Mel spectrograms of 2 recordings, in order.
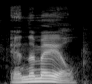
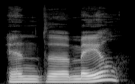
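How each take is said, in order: First: "And the mail," falling flat on "mail"; agreeing. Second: "And the mail?" slow, rising on "mail"; prompting question. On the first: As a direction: settle it with "And the mail," dropping on "mail". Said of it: "he agreed". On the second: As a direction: nudge him with "And the mail?", lifting "mail". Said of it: "she prompted". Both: A narrator's reading.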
